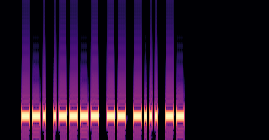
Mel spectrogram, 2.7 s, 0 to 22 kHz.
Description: Morse code, heard as a keyed tone, about 46 wpm, 700 Hz. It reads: G1MBM
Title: DXCC-100 Call Signs - 5 Characters - Repeated 2x - 45wpm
